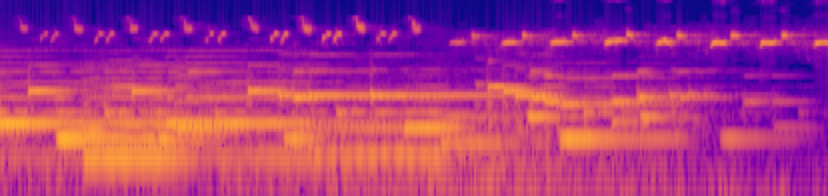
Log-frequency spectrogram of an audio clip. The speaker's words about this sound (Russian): «Птицы зимой». Записи Ирины Петерс.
